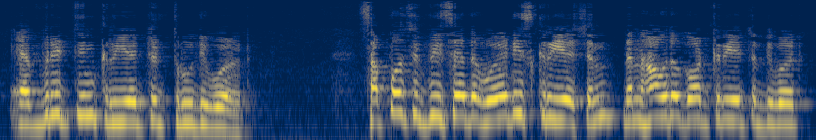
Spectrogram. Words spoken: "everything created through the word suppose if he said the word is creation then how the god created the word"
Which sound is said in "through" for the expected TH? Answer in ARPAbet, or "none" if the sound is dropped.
T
